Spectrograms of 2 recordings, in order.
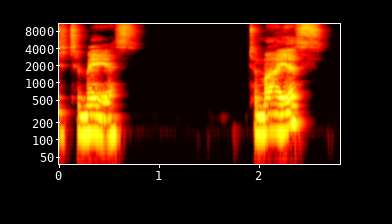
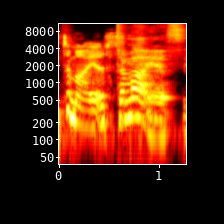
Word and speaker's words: Tamiyas Tomius: until i can find timmaeus tomius the dm has forgotten how to pronounce my friend it was tamiyas tomius yes until i could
